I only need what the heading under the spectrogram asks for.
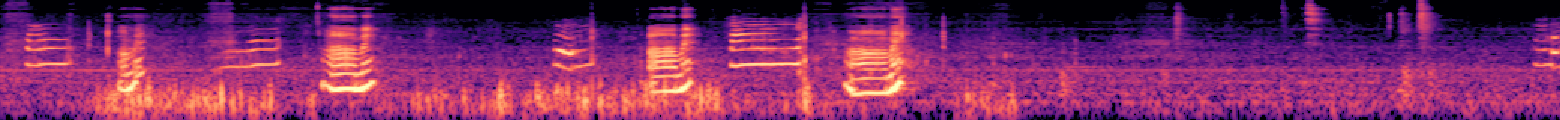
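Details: Indoor cat trying to escape outside after an argument with its owner, meowing repeatedly: about six drawn-out, wavering meows spaced a second or two apart, some rising then falling, with a woman talking softly between them.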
